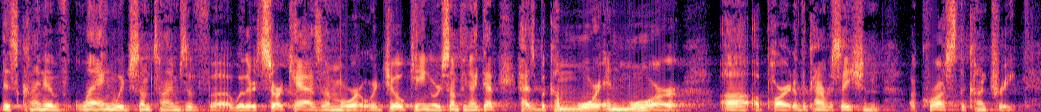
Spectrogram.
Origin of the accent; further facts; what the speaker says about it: New York City, New York, United States; I mean, I grew up in New York City.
